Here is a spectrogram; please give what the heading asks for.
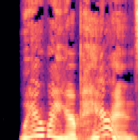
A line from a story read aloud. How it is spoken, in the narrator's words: exclaimed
